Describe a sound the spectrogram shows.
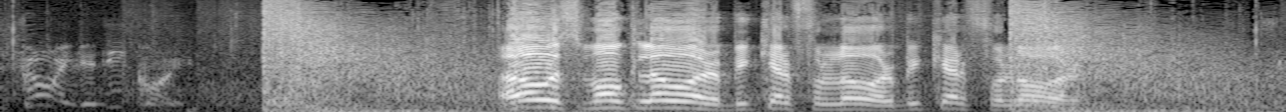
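A rifle fires loud, sharp shots.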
